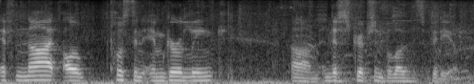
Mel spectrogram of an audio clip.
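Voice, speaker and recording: The speech moves at a fairly quick pace with fairly even intonation while music plays in the background. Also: man. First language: not Chinese. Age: 20s. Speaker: esports commentator. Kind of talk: casual vlog monologue. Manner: hesitant, with fillers.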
